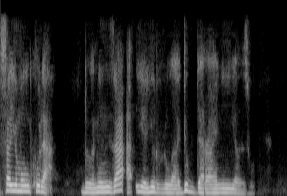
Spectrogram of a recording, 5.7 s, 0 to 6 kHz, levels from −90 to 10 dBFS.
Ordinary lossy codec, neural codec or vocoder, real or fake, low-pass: none; codec, 16 kHz, 1.1 kbps, Voila-Tokenizer; fake; 5.4 kHz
